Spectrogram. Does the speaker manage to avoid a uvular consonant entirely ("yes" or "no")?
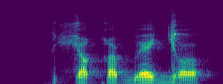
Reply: no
